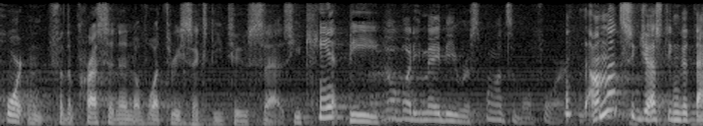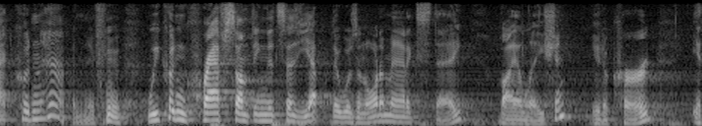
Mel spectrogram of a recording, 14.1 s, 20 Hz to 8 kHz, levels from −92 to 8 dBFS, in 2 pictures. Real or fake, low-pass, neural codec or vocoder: real; 7.2 kHz; none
